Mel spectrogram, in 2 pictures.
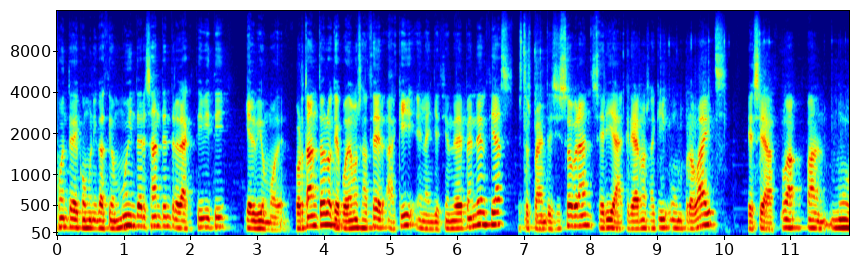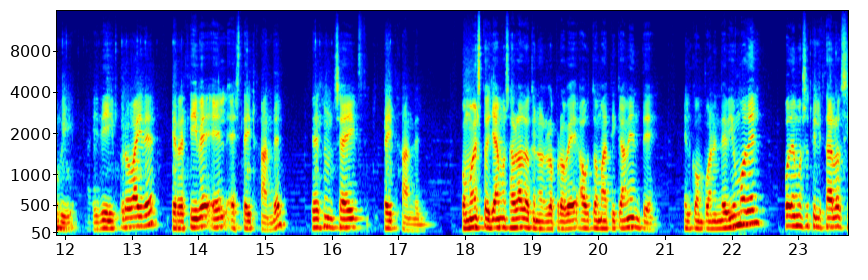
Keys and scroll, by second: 10.3 Return, 17.7 Return.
